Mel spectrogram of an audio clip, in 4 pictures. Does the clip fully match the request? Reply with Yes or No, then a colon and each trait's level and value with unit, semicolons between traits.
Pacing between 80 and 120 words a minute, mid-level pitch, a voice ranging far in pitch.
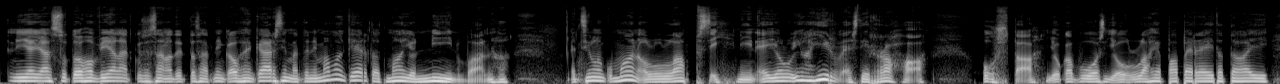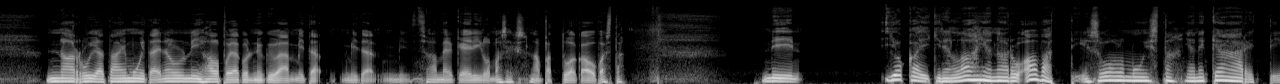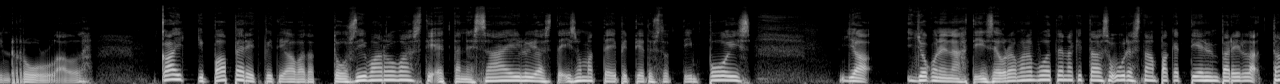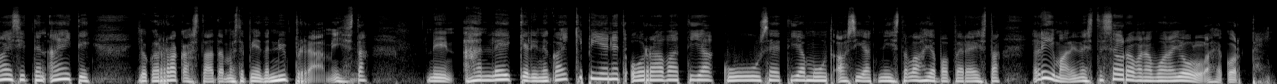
No: average, 150 wpm; medium, 150 Hz; wide, 5.9 semitones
